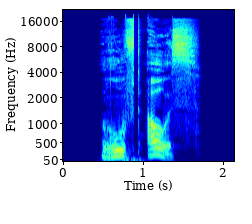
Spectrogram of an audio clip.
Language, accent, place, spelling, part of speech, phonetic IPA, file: German, Germany, Berlin, ruft aus, verb, [ˌʁuːft ˈaʊ̯s], De-ruft aus.ogg
- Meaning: inflection of ausrufen: 1. third-person singular present 2. second-person plural present 3. plural imperative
